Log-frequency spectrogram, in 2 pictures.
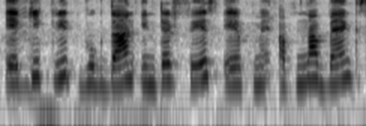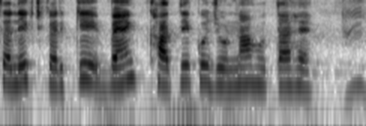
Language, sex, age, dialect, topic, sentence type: Hindi, female, 18-24, Kanauji Braj Bhasha, banking, statement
